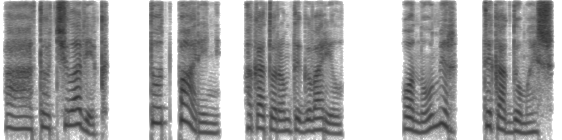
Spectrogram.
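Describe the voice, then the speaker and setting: Brief: woman reading as an agitated peasant wife, higher and louder, pleading and reproachful, dry sound. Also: lively intonation, normal speed, no echo, natural voice. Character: fretful, outspoken peasant wife, emotional.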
